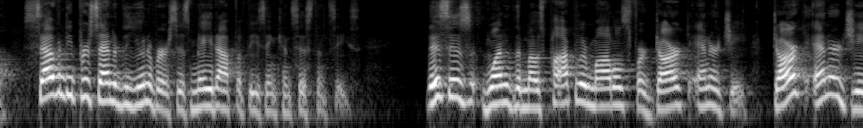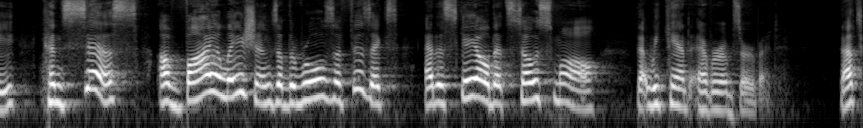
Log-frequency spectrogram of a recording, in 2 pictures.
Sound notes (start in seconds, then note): none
